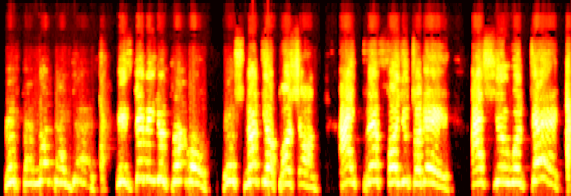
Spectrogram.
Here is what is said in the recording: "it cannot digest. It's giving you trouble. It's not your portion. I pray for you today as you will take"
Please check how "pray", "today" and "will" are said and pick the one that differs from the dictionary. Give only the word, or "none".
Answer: none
